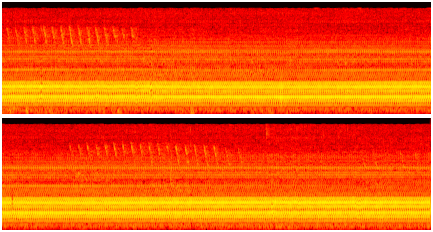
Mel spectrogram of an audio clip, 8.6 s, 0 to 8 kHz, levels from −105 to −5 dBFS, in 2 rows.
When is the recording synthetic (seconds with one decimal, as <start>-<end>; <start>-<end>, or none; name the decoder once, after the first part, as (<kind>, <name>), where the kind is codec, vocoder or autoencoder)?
0.4-1.5 (vocoder, BigVGAN v2); 7.0-8.6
